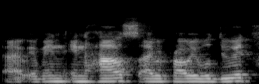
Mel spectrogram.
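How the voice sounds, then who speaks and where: Bright-voiced Italian-accented man, halting. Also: medium pitch, flat delivery, muffled recording. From Italy. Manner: hesitant, many restarts, laughs often. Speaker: winery sales manager guest. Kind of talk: casual interview conversation.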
